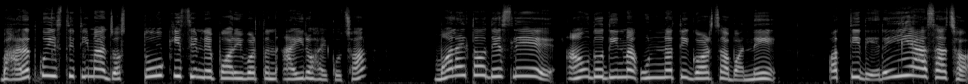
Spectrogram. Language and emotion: Nepali, happy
